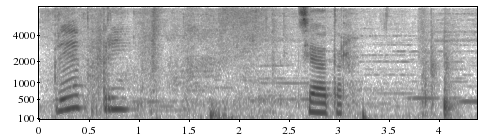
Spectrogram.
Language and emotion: Russian, neutral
